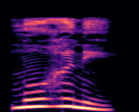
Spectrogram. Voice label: "ಮೋಹನಿ", kannada

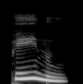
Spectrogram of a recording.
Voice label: "ಪೇನು", Kannada

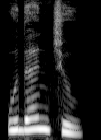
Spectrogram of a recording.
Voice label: "ಉದಂಚು", Kannada

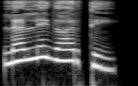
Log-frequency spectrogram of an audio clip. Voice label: "ಲೀಲೆಗಾರ್ತಿ", Kannada

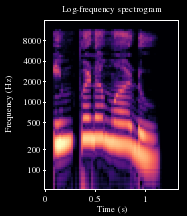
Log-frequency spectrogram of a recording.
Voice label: "ಇಂಪಣಮಾಡು", Kannada

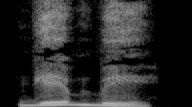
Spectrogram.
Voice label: "ಕೆಬ್ಬೆ", kannada

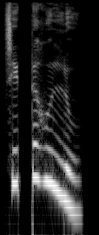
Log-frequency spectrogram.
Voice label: "ಚಿಟ್ಟಹುಲ್ಲು", Kannada

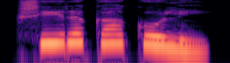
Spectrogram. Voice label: "ಕ್ಷೀರಕಾಕೋಲಿ", kannada

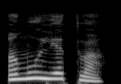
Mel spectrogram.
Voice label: "ಅಮೂಲ್ಯತ್ವ", kannada

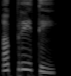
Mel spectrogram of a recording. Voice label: "ಅಪ್ರತಿ", kannada

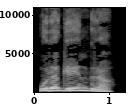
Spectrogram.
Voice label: "ಉರಗೇಂದ್ರ", Kannada; uragēndra; noun

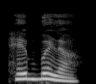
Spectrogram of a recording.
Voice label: "ಹೆಬ್ಬುಲಿ", Kannada

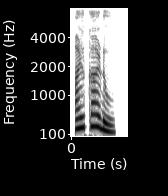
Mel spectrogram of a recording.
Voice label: "ಅಳ್ಕಾಡು", kannada

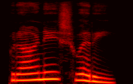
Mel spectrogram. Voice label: "ಪ್ರಾಣೇಶ್ವರಿ", Kannada

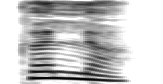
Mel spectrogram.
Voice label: "ಕಲ್ಲ", Kannada

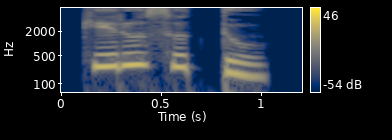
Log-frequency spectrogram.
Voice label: "ಗ್ರಸ್ತ", Kannada

